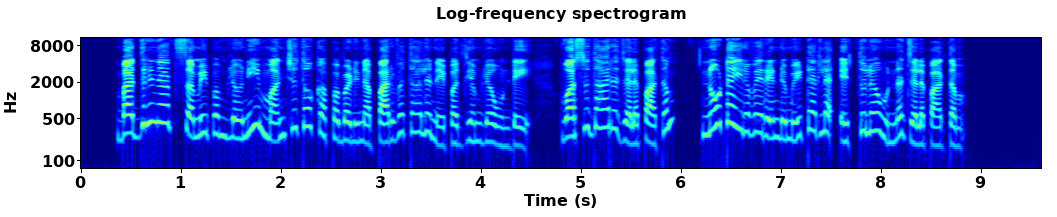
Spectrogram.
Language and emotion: Telugu, neutral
